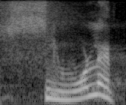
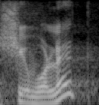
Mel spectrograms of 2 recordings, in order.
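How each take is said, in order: First: The word begins with a plain s sound. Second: The word begins with a sh sound. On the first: The speaker belongs to the group that could not make the sound. "los otros solo decían Sibolet" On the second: The speaker belongs to the group that could make the sound. "unos decían Shibolet, eso sí podían, porque tenían la H"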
